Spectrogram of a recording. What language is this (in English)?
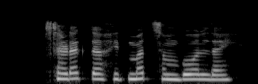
Pashto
